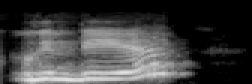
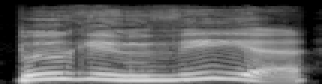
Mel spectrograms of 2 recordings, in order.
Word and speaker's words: Bougainvillea: I don't think I'm saying them right. Boconavetas. – Mm. – Do you know how to say it? Bougainvillea? Yep. Bougainvillea.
